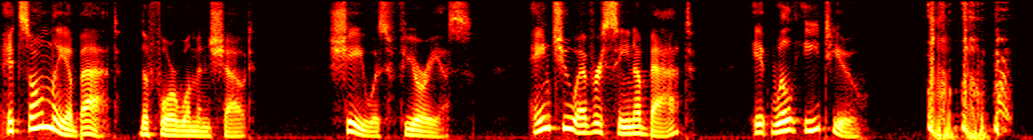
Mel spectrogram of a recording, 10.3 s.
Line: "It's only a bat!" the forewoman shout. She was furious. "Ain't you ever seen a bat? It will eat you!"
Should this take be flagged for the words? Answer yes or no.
no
